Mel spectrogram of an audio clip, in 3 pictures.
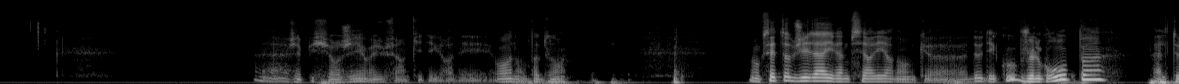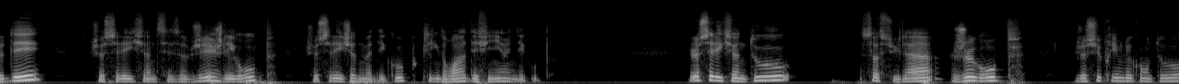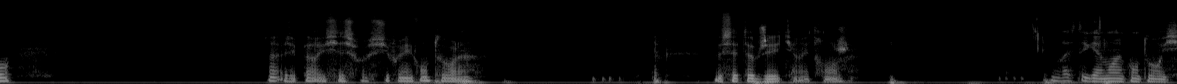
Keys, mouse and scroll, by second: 3.2 g, 3.7-5.1 drag, 6.1 F1, 6.4 click, 7.8 click, 8.7 click, 10.5 ctrl+g, 11.6 alt+d, 12.6 click, 13.3 shift+click, 14.9 shift+click, 15.6 right click, 17.4 click, 17.9 click, 18.4-19.5 drag, 20.5 shift+click, 21.4 ctrl+g, 22.7 middle click, 26.8 click, 26.9 click, 27.9 ctrl+z, 29.5 middle click, 29.5 scroll, 29.7 middle click, 30.6 click, 32.0 middle click, 32.7 click, 33.6 middle click, 33.7 middle click, 34.4 click, 34.7 F1.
